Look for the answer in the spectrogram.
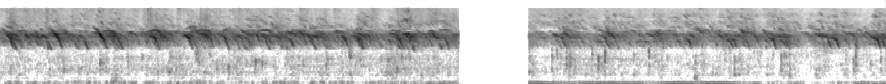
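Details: Small white chicks chirp in a thick high chorus of brief downward peeps; a short silent gap interrupts midway before the peeping resumes over a low steady hum.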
